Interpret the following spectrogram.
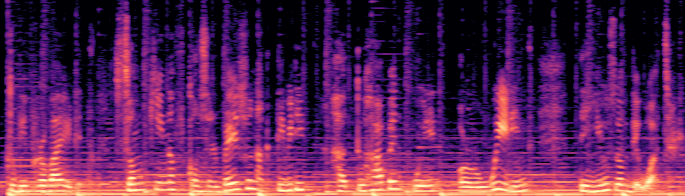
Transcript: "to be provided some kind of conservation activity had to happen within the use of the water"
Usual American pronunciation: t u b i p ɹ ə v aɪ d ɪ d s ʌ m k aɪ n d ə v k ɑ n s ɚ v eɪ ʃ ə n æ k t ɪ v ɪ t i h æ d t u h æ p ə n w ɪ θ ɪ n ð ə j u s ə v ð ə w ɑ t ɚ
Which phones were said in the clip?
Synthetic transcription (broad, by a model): t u b i p ɹ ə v aɪ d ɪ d s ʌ m k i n ə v k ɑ n s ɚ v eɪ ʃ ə n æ k t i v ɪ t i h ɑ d t u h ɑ p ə n w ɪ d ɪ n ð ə j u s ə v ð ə w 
